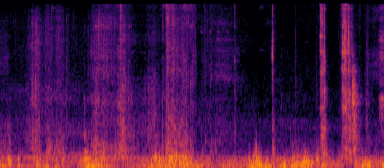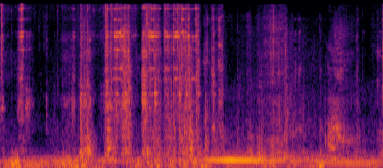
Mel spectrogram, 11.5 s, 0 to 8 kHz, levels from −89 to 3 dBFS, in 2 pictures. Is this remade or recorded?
recorded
